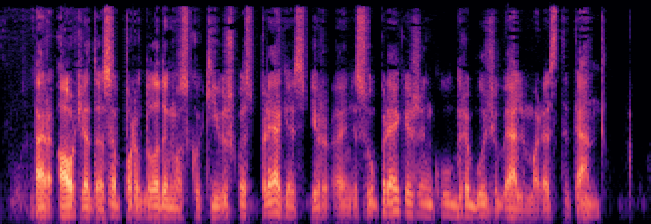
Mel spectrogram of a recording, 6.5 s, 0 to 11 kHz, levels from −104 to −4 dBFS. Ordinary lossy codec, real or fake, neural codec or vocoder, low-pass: AAC, 48 kbps; fake; codec, 24 kHz, 0.9 kbps, WavTokenizer, medium speech release version 2; 9.9 kHz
